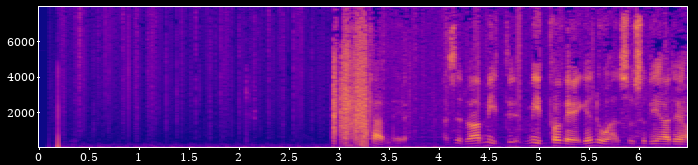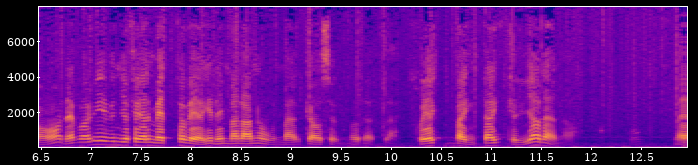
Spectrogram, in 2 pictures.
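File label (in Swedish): Sunnemo Värmland, dialekter; svenska sagor; Folkminnen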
